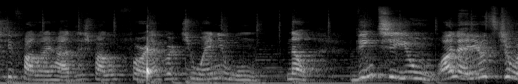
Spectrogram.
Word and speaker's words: Forever 21: But it should be Forever 21. 21. Yeah. Ainda eu compro coisas nessa loja e eu me sinto um pouquinho... triste, porque eu não sou 21. Mas eu vou! Forever 21.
